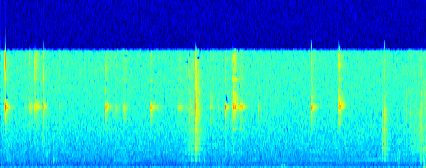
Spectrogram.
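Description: Light, irregular clicks and taps from a small dog nosing and nudging a hard plastic treat-dispensing toy on carpet, with a faint steady hum underneath.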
